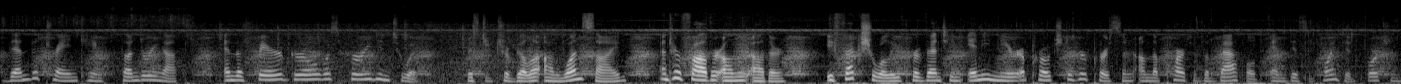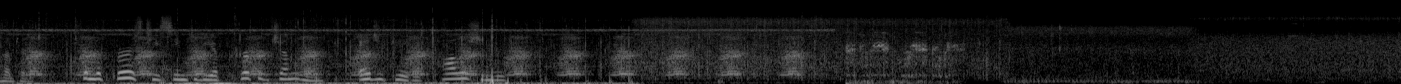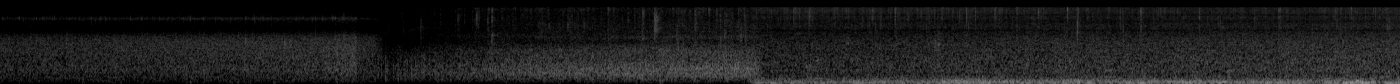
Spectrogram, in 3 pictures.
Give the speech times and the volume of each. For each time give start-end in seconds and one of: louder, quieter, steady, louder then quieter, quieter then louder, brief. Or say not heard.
0.0-19.1 louder then quieter.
